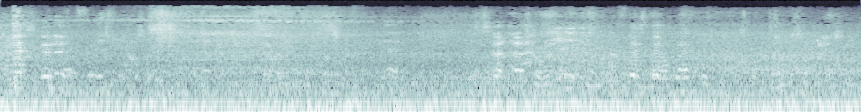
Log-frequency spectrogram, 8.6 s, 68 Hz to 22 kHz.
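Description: Steady low rumble inside a stationary Volvo B5LH hybrid double-decker bus, with indistinct passenger chatter and road traffic passing outside.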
